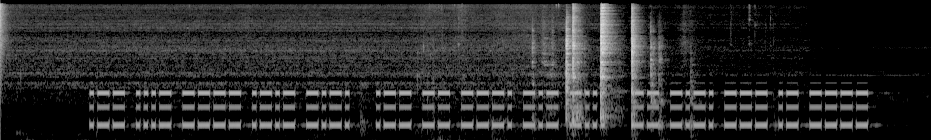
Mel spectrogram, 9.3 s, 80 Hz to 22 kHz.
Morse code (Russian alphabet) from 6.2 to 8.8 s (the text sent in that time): МЦОАШ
